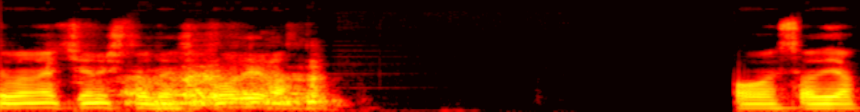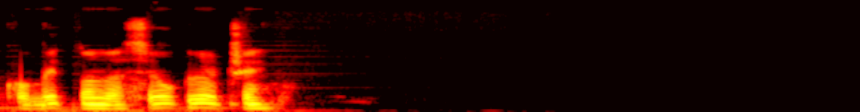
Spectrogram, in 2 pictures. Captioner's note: coughs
